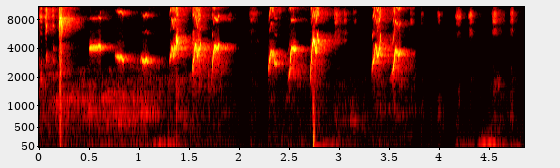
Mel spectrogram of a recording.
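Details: Konin singing lively wild-style "gacor ngalas" song: sharp high chirps and short whistled notes in quick bursts, some dropping in pitch, with brief pauses between groups and faint tail notes at the end.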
